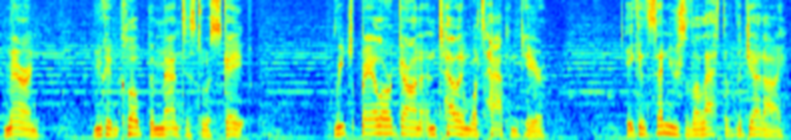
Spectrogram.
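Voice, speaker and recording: A man's voice: mid-range voice, normal speed, soft background music, lightly acted. Man playing an earnest, resolute young rebel Jedi. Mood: urgent, resolute. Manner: urgent, earnest. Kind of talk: audio drama acting.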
